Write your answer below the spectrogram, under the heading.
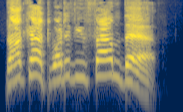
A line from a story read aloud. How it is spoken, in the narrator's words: Jim yelled across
